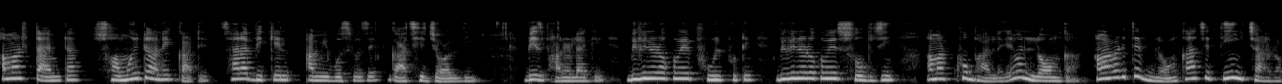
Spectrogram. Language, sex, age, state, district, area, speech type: Bengali, female, 60+, West Bengal, Nadia, rural, spontaneous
